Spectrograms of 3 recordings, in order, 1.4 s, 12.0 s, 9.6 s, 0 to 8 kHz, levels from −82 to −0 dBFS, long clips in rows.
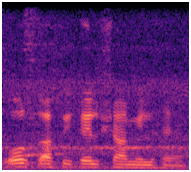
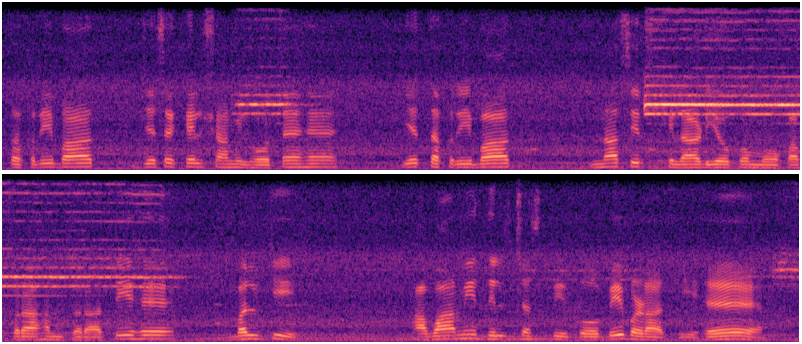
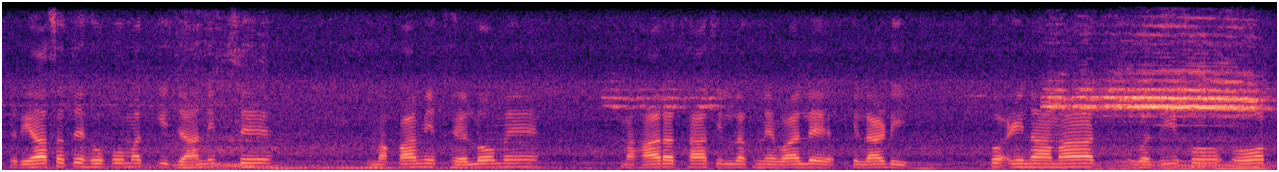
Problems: constant background noise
